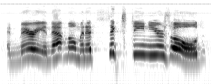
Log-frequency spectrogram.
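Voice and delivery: high, loud preacher building to a shout; forceful preaching. Real, not acted. Preacher telling of Mary's moment of realizing, forceful building shout. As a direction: build loudly, stretching toward the last word.

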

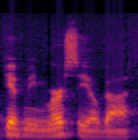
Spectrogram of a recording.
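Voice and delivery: low, soft plea to God; understated, hushed prayer; cry for mercy. Acted. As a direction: beg humbly, voice sinking. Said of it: "As we cry for mercy".

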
